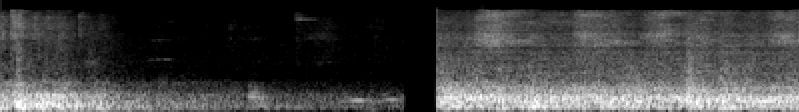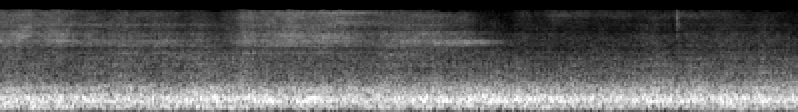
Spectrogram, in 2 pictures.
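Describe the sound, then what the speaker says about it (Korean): A Moscow metro train runs between stations, a loud, steady roar of wheels and carriage rumble filling the car after a brief quieter stretch and a sudden cut at the start. "Осторожно, двери закрываются. Следующая станция – Кропоткинская."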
